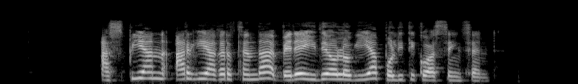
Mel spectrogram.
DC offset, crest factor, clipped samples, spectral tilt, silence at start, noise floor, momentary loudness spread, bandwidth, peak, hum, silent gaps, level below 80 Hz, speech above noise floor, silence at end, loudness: under 0.1%; 18 dB; under 0.1%; -3 dB/octave; 1 s; under -90 dBFS; 10 LU; 8.2 kHz; -2 dBFS; none; none; -68 dBFS; over 73 dB; 0.9 s; -17 LUFS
